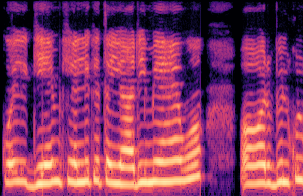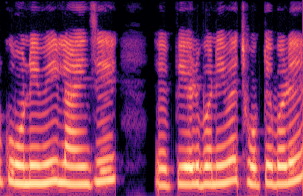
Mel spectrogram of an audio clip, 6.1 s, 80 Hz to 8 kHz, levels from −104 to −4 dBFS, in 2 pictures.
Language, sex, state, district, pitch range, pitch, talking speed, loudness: Hindi, female, Odisha, Nuapada, 270-300 Hz, 285 Hz, 200 wpm, -13 LUFS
